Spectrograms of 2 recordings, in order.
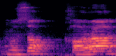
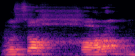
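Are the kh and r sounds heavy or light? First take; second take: light; heavy. First: The kh and r sounds are light and thin. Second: The kh and r sounds are heavy and full. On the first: The speaker calls it wrong. "ऐसा नहीं" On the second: The speaker calls it right. "पूर करेंगे"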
